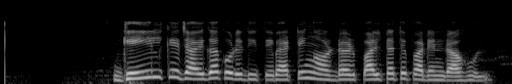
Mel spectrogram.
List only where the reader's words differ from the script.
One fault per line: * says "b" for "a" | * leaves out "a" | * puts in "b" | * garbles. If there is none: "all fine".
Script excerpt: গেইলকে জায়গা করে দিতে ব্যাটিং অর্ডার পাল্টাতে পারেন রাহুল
all fine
